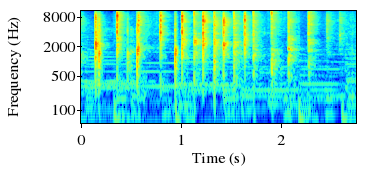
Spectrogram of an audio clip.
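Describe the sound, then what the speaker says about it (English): A rapid run of about fifteen sharp knocks on wood, close and fairly loud, spaced irregularly like knuckles rapping, with no talk over them. "Got a knock on wood by whoever that was."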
